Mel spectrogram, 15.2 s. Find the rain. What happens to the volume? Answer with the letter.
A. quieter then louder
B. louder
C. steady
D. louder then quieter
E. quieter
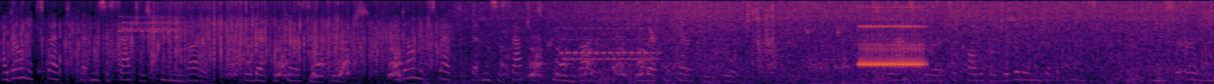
C.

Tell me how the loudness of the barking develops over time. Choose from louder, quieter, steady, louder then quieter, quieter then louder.
quieter then louder.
